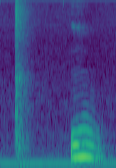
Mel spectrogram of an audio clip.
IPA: u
